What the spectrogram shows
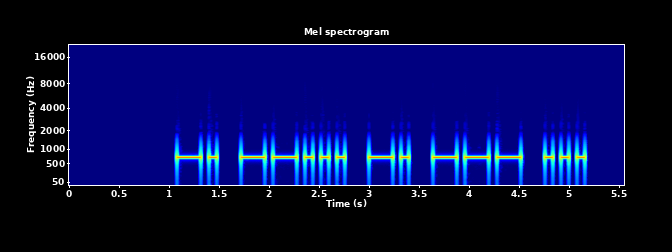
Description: Morse code, heard as a keyed tone, about 15 wpm, 700 Hz. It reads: N7NOS
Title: USA Call Signs 15wpm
